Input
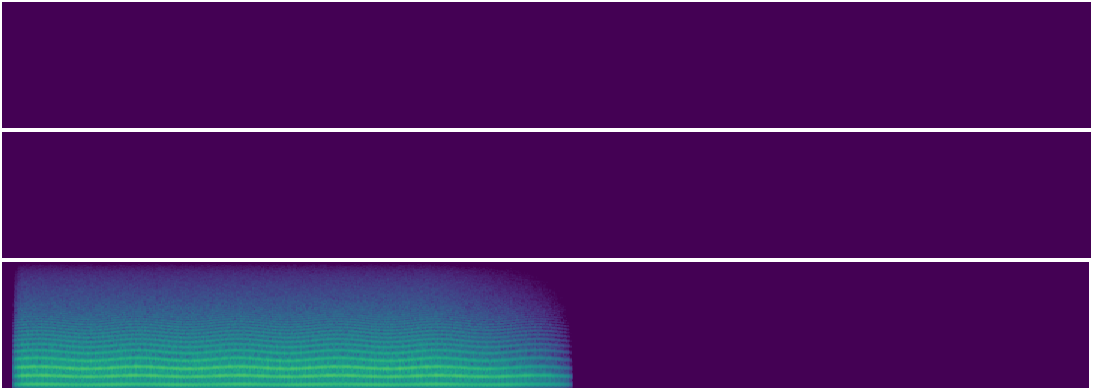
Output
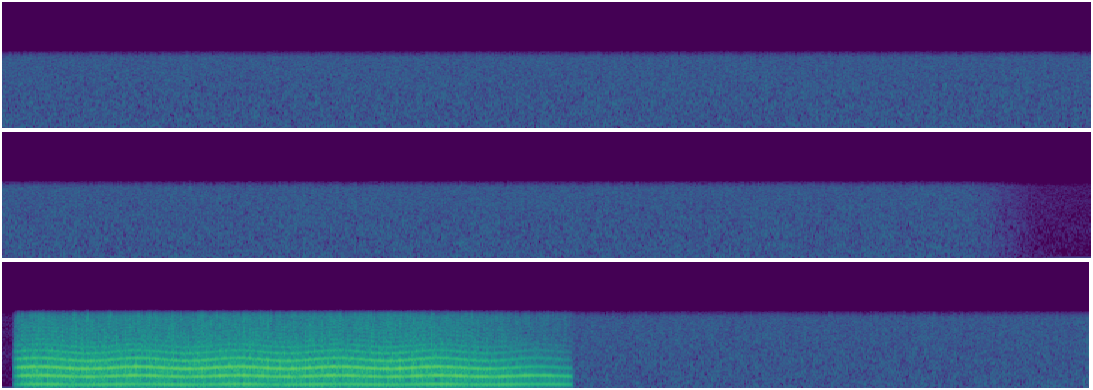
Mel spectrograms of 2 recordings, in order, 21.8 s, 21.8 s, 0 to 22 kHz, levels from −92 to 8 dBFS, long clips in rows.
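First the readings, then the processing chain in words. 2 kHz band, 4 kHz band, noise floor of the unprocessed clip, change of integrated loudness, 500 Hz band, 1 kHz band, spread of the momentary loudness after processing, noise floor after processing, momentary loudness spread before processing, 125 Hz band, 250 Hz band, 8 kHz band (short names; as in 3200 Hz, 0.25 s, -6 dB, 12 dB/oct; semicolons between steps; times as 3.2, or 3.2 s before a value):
+5.0 dB, +9.5 dB, -81 dBFS, +3.5 dB, +4.0 dB, +5.0 dB, 7 LU, -51 dBFS, 8 LU, +1.5 dB, +3.5 dB, n/a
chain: reverse; upward compressor, threshold -23 dBFS; reverse; gain +6 dB; G.726 16 kbps 8000 Hz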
